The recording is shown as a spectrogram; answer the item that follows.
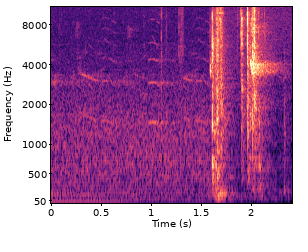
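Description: A door's handle and latch knocking twice in quick succession near the end, as fading music dies away.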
